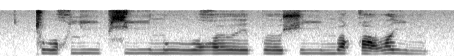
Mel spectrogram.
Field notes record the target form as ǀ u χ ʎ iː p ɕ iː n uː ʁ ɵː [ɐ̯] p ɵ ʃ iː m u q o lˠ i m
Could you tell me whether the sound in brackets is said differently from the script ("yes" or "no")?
yes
